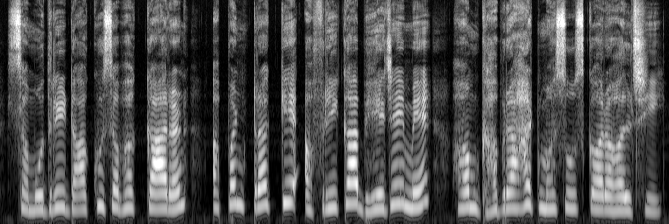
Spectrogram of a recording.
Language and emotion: Maithili, fearful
